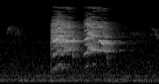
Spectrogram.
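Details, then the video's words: Maritaca parakeet in the morning giving a loud double screech, two harsh rasping bursts back to back, against a quiet background. "Maritacas Matinais"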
